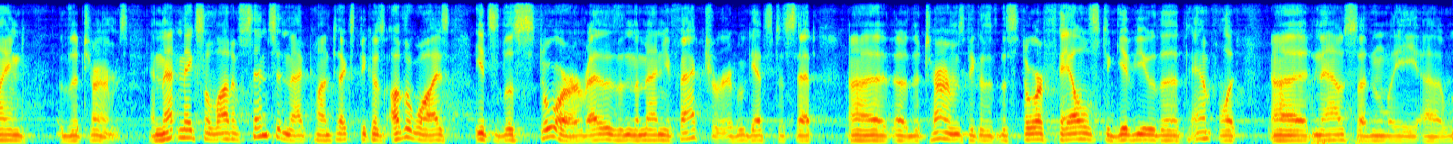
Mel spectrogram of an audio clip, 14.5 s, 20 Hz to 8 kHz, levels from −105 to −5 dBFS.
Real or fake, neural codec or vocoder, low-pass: fake; codec, 24 kHz, 6 kbps, HILCodec; 7.2 kHz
